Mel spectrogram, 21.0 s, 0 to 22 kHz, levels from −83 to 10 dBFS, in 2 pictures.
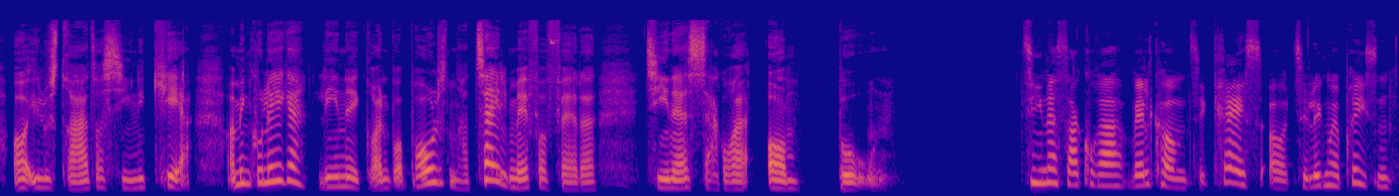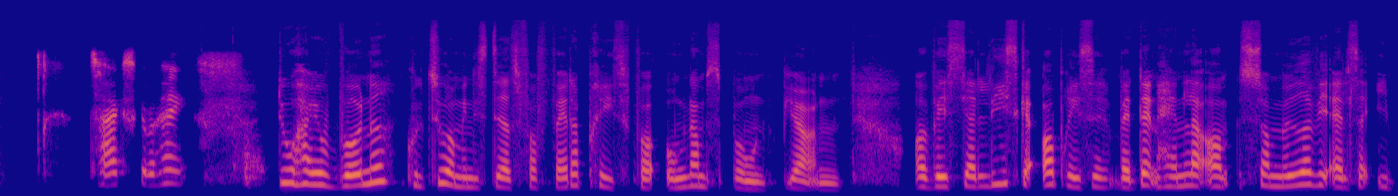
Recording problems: thin; somewhat; fading below 300 Hz

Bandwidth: 14.5 kHz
